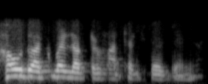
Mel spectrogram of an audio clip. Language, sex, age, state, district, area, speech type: Kannada, male, 60+, Karnataka, Uttara Kannada, rural, conversation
